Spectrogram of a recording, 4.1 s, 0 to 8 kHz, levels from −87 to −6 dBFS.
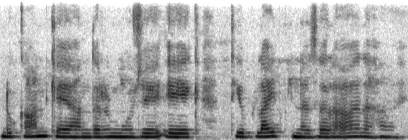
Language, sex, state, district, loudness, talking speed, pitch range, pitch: Hindi, female, Arunachal Pradesh, Lower Dibang Valley, -15 LUFS, 145 wpm, 205-220 Hz, 210 Hz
